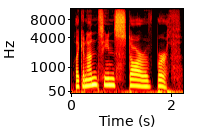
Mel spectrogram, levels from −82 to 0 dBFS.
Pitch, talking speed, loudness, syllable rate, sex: 210 Hz, 160 wpm, -17 LUFS, 3.5 syllables/s, female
